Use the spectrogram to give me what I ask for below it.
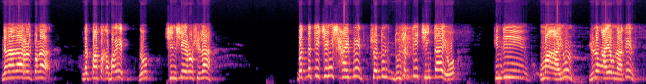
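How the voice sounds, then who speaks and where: A man's voice: very high-pitched, fairly even intonation, takes it slowly, long pauses. A man with a Filipino accent preaching a sermon, switching between Tagalog and English and often asking "no?" to the congregation. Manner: mixes Tagalog and English, repeats "sabi niya" and "no?". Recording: dull lo-fi live stream audio.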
